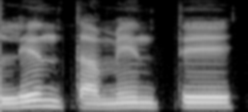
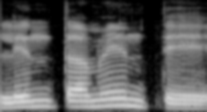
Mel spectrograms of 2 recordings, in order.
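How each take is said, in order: First: Said in the usual way. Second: Lentamente stretched out very slowly, syllable by syllable. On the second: Shown as a demonstration. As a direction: drag out lentamente to act out its meaning. Teaching the word for slowly.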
